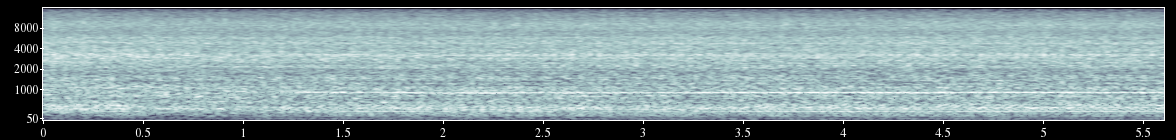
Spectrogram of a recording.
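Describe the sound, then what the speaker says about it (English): A cold car engine idles high during testing with an automotive tester, giving a loud, steady, continuous drone with no breaks. "we'll start the engine. It's a cold engine, so the idle will be high."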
